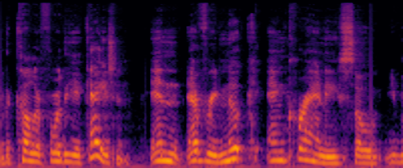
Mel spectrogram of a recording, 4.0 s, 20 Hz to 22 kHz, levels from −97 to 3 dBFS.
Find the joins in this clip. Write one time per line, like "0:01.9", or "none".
0:01.4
